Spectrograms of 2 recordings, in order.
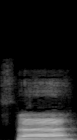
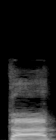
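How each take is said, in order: First: The consonant is soft and breathy, tongue gap open. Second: The consonant is forceful, turning into a hard t. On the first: The speaker calls it right. "এখানে আমাকে নরম নরমই রাখতে হবে" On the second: The speaker calls it wrong. "বেশি জোর দিতে চাই আমার মাখরাজ চেঞ্জ হয়ে যাবে"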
